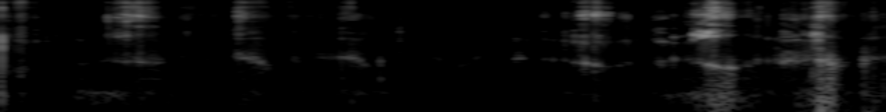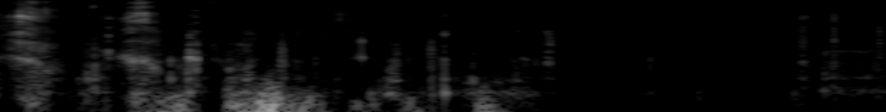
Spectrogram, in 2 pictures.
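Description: Crunching and chewing on a milk rice cracker: many crisp, brittle bites come in irregular bursts, then fade into softer chewing. The sound is faint overall.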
